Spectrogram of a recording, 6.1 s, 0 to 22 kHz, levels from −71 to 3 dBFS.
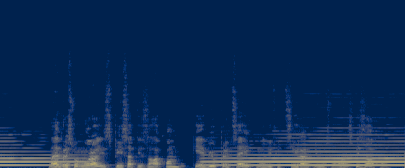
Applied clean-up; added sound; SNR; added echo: none; Wind instrument, woodwind instrument; -4 dB; none.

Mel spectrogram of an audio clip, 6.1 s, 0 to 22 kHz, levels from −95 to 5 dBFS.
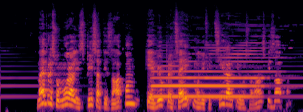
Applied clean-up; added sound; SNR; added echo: classical method spectral subtraction.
